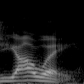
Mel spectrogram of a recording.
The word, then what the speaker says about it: Yahweh: The name of God in Hebrew is without pronunciation, YHWH. And so we have to put vowels into it. His name is Yahweh.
